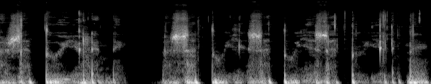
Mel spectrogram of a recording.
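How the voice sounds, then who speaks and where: A woman whispers at a very slow pace, her loudness swinging widely, in a dry, close sound with no echo. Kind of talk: ASMR whispering to listener. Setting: close microphone, high gain. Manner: whispered, soft-spoken.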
